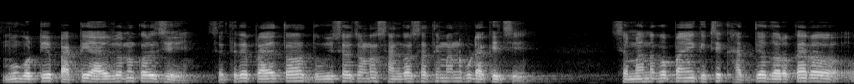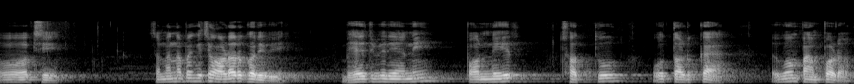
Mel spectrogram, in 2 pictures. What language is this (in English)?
Odia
